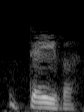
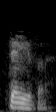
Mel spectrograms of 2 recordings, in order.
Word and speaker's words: deva: way okay the word for a god is deva deva and the o is pronounced like o the word meaning he is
